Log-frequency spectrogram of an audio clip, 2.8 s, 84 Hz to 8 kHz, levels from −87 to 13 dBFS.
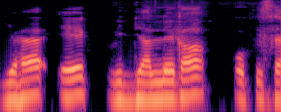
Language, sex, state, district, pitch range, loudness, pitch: Hindi, male, Uttar Pradesh, Saharanpur, 140-160 Hz, -13 LUFS, 145 Hz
